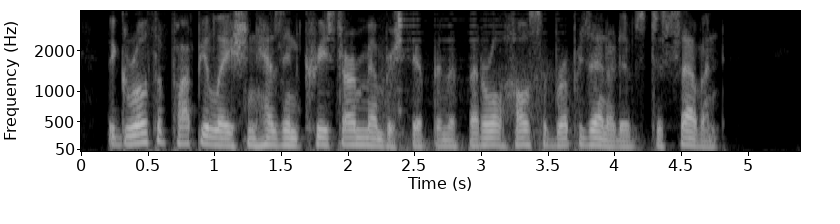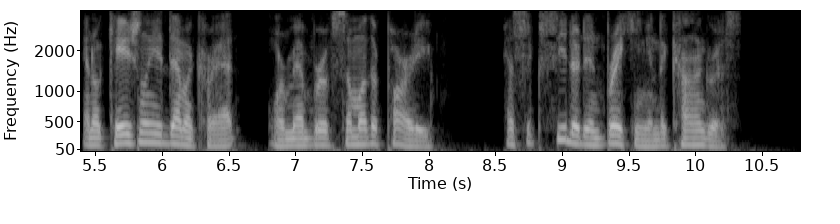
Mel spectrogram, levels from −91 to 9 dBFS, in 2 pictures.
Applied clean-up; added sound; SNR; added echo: neural mask model DeepFilterNet 3.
